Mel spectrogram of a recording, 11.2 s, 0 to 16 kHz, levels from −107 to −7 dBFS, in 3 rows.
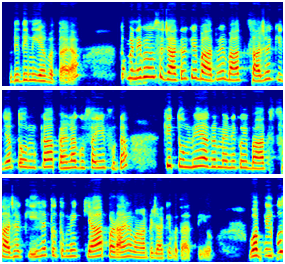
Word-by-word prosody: दीदी 255 +2 -4
ने 265 0 -5
यह 235 -1 +1
बताया, 370 - -3 0.6
तो - - -4
मैंने 355 +1 +2
भी 405 - +5
उनसे 405 0 +1
जाकर 285 0 +4
के 360 +1 -2
बाद 280 -5 +4
में 325 +2 -4
बात 265 0 +2
साझा 245 +5 +2
की 275 - -8
जब 290 - 0
तो - - +1
उनका 305 +1 +1
पहला 265 +3 +2
गुस्सा 285 +1 -2
ये 280 +1 -3
फूटा 270 +6 -4 0.5
कि 370 - +5
तुम्हें 325 +1 0
अगर 330 -2 +3
मैंने 290 -1 -4
कोई 290 0 -4
बात 245 0 +3
साझा 245 -1 0
की - - -6
है 295 +2 -2
तो - - -4
तुम्हें 260 +1 -6
क्या 245 +3 +5
पड़ा 235 - +3
है 240 +3 -1
वहाँ 215 -3 -3
पे 210 - -6
जाकर 185 +1 -5
बताती - - -10
हो? - - -13 0.5
वो 280 - +10
बिल्कुल 280 +12 -1
280 Hz, 230 wpm, -22 LUFS, 250-315 Hz, 0.6 s, वो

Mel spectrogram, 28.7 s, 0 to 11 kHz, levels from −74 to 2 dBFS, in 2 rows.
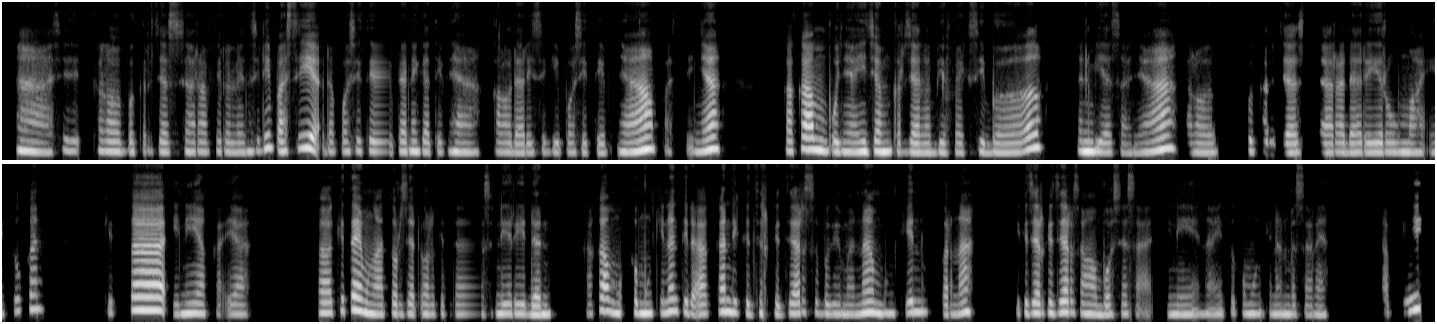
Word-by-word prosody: Nah, 200 -4 +2
si - - -13 0.3
kalau 200 -2 -1
bekerja 200 0 -6
secara 195 0 -5
freelance 195 -1 -6
ini, 270 - +2
pasti 210 +5 -1 0.2
ada 200 - -8
positif, 200 -2 -6
dan 200 -1 -1
negatifnya. 195 -1 -2
Kalau, 190 -1 -6
dari 180 0 -4
segi 190 +1 -11
positifnya, 190 +4 +3
pastinya 205 +4 +3 0.7
Kakak 210 +4 +4
mempunyai 200 -2 +3
jam 200 -1 +5
kerja 190 0 -1
lebih 185 +1 -2
fleksibel, 185 +5 0 0.4
dan 205 - +6
biasanya 190 +5 +1
kalau 185 -1 -5 0.3
bekerja 200 -3 -6
secara 185 -1 -5
dari 185 0 0
rumah 190 -1 -2
itu 190 +6 -11
kan, 290 +2 -5 0.6
kita, 270 -1 +7
ini 200 +1 +2
ya, - - 0
Kak, - - -18
ya, 195 -1 -7 0.7
eee, 215 0 +2
kita 250 +4 -8
yang 245 - +6
mengatur 190 +1 -3
jadwal 195 0 -3
kita 190 0 -12
sendiri, 195 +1 -2
dan 180 +1 +3 0.3
Kakak 200 +7 0
mu 205 - +3
kemungkinan 215 +3 +2
tidak 195 -3 -2
akan 235 +1 +3
dikejar-kejar, 200 -1 -3
sebagaimana 195 -1 -1
mungkin, 210 +3 -1 0.2
pernah 205 +5 0 0.4
dikejar-kejar 210 +1 +1
sama 195 -2 0
bosnya, 185 +2 -5
saat 195 - -14
ini, 185 0 -2
nah, 190 0 -7
itu 190 +1 -8
kemungkinan 195 -1 -4
besarnya. 180 -1 -6 0.6
Tapi, 270 +6 -1
195 Hz, 135 wpm, -19 LUFS, 185-210 Hz, 0.7 s, kita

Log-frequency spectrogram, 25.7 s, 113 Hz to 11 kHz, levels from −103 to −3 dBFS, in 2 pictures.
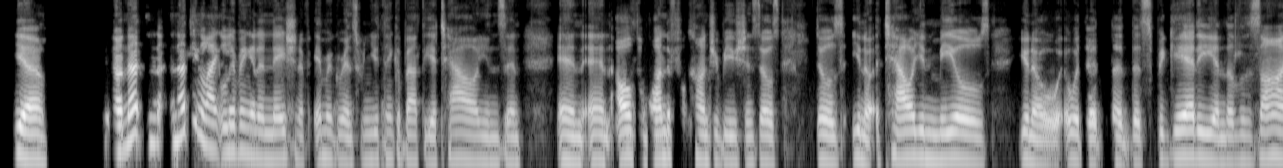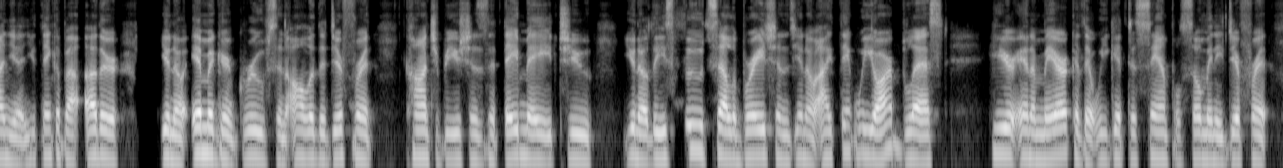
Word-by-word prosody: Yeah. 150 -4 +8 0.7
No 185 - +9
not 275 +6 +7
no-nothing 245 - 0
like 200 -6 +3
living 180 -1 0
in 160 - +1
a 150 - 0
nation 150 -1 -2
of 135 - -11
immigrants 145 -4 -5
when 140 0 -10
you 145 - -6
think 150 0 -10
about 140 -1 -4
the 135 - -5
Italians 135 -1 -3
and 130 -1 -4 0.4
and 135 -2 +1
and 140 -3 0
all 160 +2 +7
the 125 - -13
wonderful 150 +3 0
contributions, 135 -2 -4
those 135 -3 -1 0.4
those, 135 -3 +1
you 160 - -2
know, - - +2
Italian 155 -2 +1
meals, 145 -3 +2 0.3
you 150 - -1
know, 130 -3 +1
w - - 0
with 145 - 0
the 130 - 0
the 130 - 0
the 130 0 -4
spaghetti 155 +1 +2
and 130 0 -1
the 135 - -1
lasagna, 140 -1 -1
you 145 - -10
think 160 +2 -5
about 155 -4 -1
other, 160 -3 +4 0.4
you 160 - +3
know, 135 -2 +2
immigrant 165 -6 +4
groups 155 -2 -3
and 130 -3 -2
all 155 -1 0
of 150 - -1
the 145 -1 -3
different 155 0 -1 0.3
contributions 145 -3 -2
that 145 - -7
they 150 +2 +4
made 145 -3 0
to, 145 -3 -2 0.3
you 170 +2 -2
know, 145 -2 +4
these 150 +1 -1
food 185 -1 -1
celebrations, 155 -2 +1
you 160 - -5
know, 145 - -2
I 155 - 0
think 180 -1 -6
we 165 -1 -3
are 160 +6 +5
blessed 150 -8 +1 0.4
here 170 -1 +2
in 160 - 0
America 150 +4 +3
that - - -1
we 145 +1 -7
get 155 +2 -4
to 150 -1 -6
sample 150 -4 -3
so 150 +3 -3
many 140 -2 -1
different, 150 - -1
150 Hz, 190 wpm, -23 LUFS, 140-160 Hz, 0.7 s, No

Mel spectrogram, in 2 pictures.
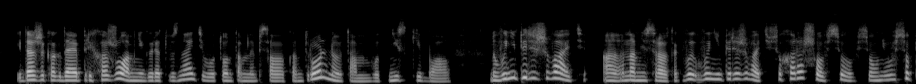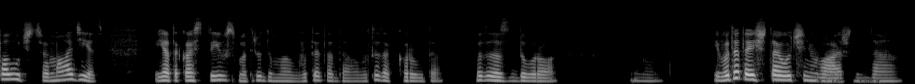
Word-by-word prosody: И - - -6
даже 205 +1 +7
когда 190 -2 +5
я 185 - +7
прихожу, 210 +6 +2
а 240 - +8
мне 175 -2 -1
говорят: 175 0 -1
"Вы 175 - -6
знаете, 225 +2 0
вот 165 0 -4
он 170 -1 +1
там - - -5
написал 155 0 -2
контрольную 215 - +2
там 145 -1 -5
вот 150 -1 -6
низкий 190 0 -4
балл, 140 -2 -5 0.4
но 190 - +1
вы 250 - +4
не 300 - +3
переживайте!" 280 - +2
О 175 -1 +2
она 195 +2 +3
мне 185 -1 0
сразу: 170 -4 +2
"Вы 235 +2 +3
вы 250 +5 0
не 240 -1 0
переживайте, 250 -8 -1
всё 240 - -6
хорошо, 265 -6 +1
всё, 185 0 -3
всё 190 +3 -5
у - - -1
него 205 +3 -3
всё 265 +5 -2
получится, 235 -7 0
он 170 - -3
молодец!" 205 -6 -1 0.5
Я 185 +2 +2
такая 180 +1 0
стою, 200 +3 -3
смотрю, 180 0 -6
думаю: 155 -4 -8
"Вот 155 +2 -12
это 180 -3 -5
да, 150 -1 -11
вот 150 +5 -14
это 180 -6 -2
круто, 160 -2 -7 0.3
вот 195 - 0
это 185 -3 +3
здорово!" 160 -1 -5 0.8
Ну, 155 -2 -15
вот. 155 - -20 0.5
И - - -4
вот 205 +7 +3
это, 295 -5 +7
я 225 - +7
считаю, 210 +1 +3
очень 200 -2 0
важно, 155 0 -4
да. 150 0 -10
185 Hz, 215 wpm, -29 LUFS, 160-215 Hz, 0.8 s, а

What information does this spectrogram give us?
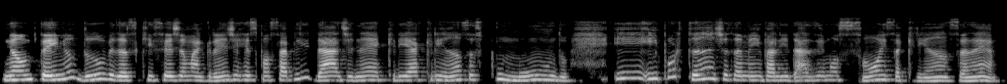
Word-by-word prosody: Não 210 +3 +5
tenho 230 +6 +6
dúvidas 220 -4 +3
que 200 - -5
seja 195 0 +1
uma 195 -1 0
grande 180 +4 -1
responsabilidade, 200 - +1
né. 195 +2 -2
Criar 195 -2 -1
crianças 210 +2 -3
para 245 - -1
o - - +1
mundo, 195 -1 -1 0.5
e 285 +1 -2
importante 260 -5 0
também 200 -2 -2
validar 185 0 0
as 180 - -8
emoções 195 +1 -4
da 190 - -2
criança, 170 0 -2
né. 175 -1 +1
200 Hz, 135 wpm, -20 LUFS, 190-220 Hz, 0.5 s, tenho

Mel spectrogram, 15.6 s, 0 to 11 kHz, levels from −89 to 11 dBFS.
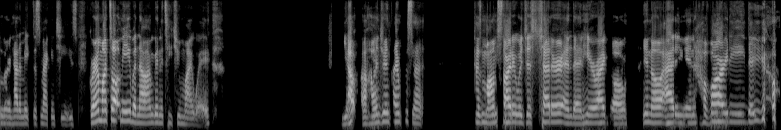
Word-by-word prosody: learn 180 -1 -11
how 175 0 0
to 170 - -8
make 175 0 -12
this 175 0 -4
mac 170 -2 -5
and 170 - -20
cheese. 325 +1 -11 0.2
Grandma 245 +6 +5
taught 255 -2 +5
me, 245 0 -1
but 205 -3 -1
now 190 -1 +2
I'm 190 +2 -2
gonna 200 -2 -7
teach 190 0 -5
you 190 - -14
my 160 -2 -4
way." - - -12 2.6
Yep, - - +6 0.2
110%. 210 +2 -2 1.0
'Cause 205 -1 -3
mom 200 0 +2
started 210 0 +4
with 205 -1 -2
just 200 +1 -1
cheddar, 215 -1 +3
and 185 -4 0
then 170 -1 -3
here 190 0 -2
I 195 +1 +3
go, 175 0 -3 0.3
you 215 +2 -3
know, 195 -1 +1
adding 195 +1 +1
in 190 0 -4 0.2
Havarti 220 +1 0
there 220 0 -5
you 255 +5 -6
go. - - +2
200 Hz, 155 wpm, -22 LUFS, 185-220 Hz, 2.6 s, Yep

